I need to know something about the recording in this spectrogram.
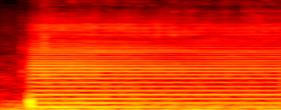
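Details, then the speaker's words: Swappable tone stack section of a home-built tube guitar amp, open and unshielded: loud, constant mains buzz with dense overtones, easing slightly when ground is touched; hum pickup before adding metal-tape shielded enclosure. "you can already hear a good amount of foam coming from here now if i touch the ground it goes away a little bit"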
